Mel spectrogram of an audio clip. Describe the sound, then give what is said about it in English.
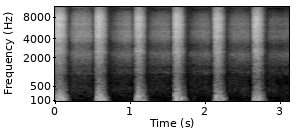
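Short, sharp nasal breaths demonstrating a piston-like breathing rhythm for jumping: a steady, regular series of quick puffs through the nose, about two per second, with softer airflow between them. “So what you're going to do is kind of just use a little nose breath that kind of sounds like this.”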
